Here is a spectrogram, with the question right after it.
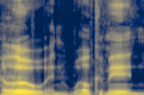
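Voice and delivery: sultry late-night radio DJ voice, deep and slow. Greeting listeners with a welcome, DJ Handsome Hands voice. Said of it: "you kind of went like a deep, sexy, like... You sounded like DJ Handsome Hands right there, like".

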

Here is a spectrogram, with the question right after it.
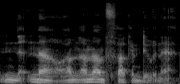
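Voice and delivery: normal talking voice

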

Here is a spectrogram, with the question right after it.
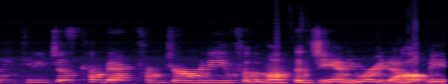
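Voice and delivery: ordinary delivery

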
